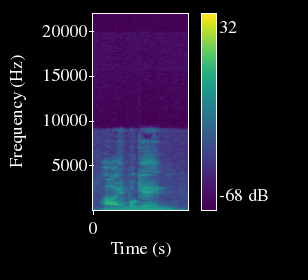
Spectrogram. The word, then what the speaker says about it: ibogaine: Ibogaine. Remember the name. Is that pronounced relatively properly, would you say?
